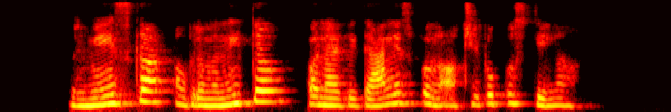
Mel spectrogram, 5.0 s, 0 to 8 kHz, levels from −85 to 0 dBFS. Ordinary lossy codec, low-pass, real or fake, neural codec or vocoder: Opus, 64 kbps; 7.2 kHz; fake; codec, 32 kHz, 1.9 kbps, SNAC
